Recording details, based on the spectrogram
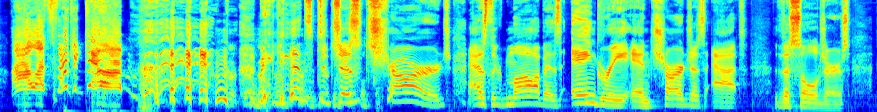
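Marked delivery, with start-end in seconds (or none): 0.1-2.3 very high, tiny, swooping little voice. Narrating a mob charging soldiers, in a famous little voice. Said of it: "a famous little voice go".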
